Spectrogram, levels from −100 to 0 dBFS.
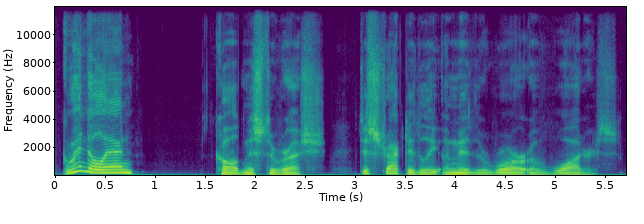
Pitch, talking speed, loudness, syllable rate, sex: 125 Hz, 105 wpm, -17 LUFS, 4.1 syllables/s, male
